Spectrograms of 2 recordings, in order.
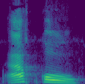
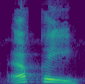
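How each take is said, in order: First: The q sound is followed by a u vowel. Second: The q sound is followed by an i vowel. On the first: "ما اقولش اق اقي اقو" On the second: "ما اقولش اق اقي اقو"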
